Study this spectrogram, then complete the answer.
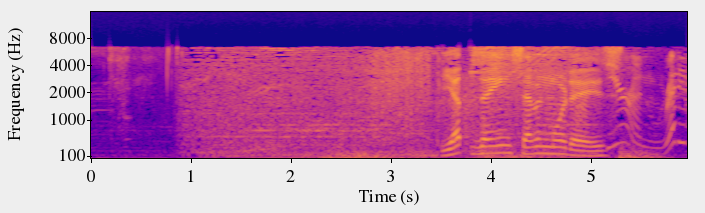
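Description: A magical burst of light shimmers and sparkles.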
